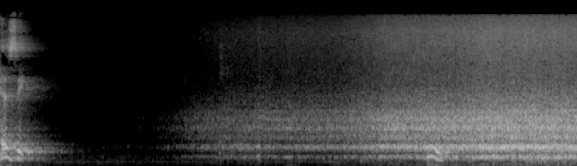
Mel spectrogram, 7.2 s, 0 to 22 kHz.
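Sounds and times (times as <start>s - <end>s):
speech: 0.0s - 0.6s
swarm of bees buzzing: 2.1s - 7.2s.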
